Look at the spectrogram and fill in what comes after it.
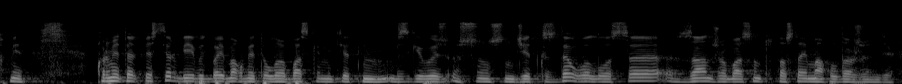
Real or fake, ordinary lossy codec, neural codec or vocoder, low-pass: real; none; none; 7.2 kHz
